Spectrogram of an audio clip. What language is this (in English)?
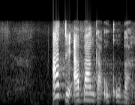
Xhosa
